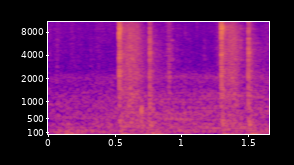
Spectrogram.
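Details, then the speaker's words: Torque wrench set to 20 on a tight bolt: two sharp metallic snaps about 0.8 s apart in a quiet room, the wrench clicking over at its set torque; tightening done. "we then we wait that we hear this click in that tool. This to friends tool makes sound click. Okay. And that this is the sound."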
